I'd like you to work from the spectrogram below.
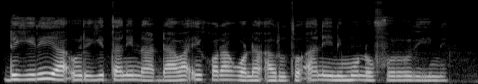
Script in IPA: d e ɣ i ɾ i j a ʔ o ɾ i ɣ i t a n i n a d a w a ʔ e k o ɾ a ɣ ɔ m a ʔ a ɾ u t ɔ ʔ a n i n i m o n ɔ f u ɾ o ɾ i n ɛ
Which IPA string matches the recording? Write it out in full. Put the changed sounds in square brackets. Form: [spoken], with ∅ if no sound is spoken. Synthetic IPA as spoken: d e ɣ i ɾ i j a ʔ o ɾ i ɣ i t a n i n a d a w a ʔ e k [ɔ] ɾ a ɣ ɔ [n] a ʔ a ɾ u t ɔ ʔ a n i n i m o n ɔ f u ɾ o ɾ i n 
